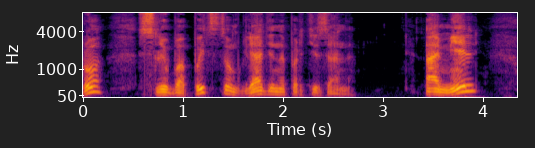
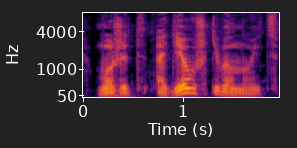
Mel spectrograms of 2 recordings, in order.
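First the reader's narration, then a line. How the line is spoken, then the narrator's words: Inner thought. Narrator (Russian): подумал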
